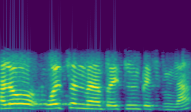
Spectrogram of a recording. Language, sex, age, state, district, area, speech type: Tamil, female, 18-30, Tamil Nadu, Cuddalore, rural, conversation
